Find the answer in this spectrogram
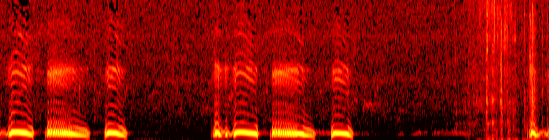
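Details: Spotted dove calling: a three-part phrase of a short stuttered coo, a long rough falling coo and a final clear coo, repeated twice with a gap, a third phrase starting at the end; quiet clean background.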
